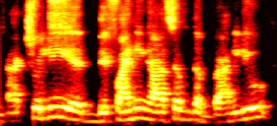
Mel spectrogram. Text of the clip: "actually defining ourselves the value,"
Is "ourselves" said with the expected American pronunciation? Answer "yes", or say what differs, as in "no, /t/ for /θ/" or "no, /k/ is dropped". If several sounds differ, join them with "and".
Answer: no, /l/ is dropped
